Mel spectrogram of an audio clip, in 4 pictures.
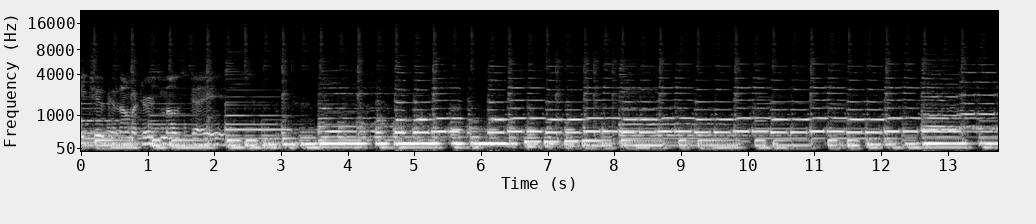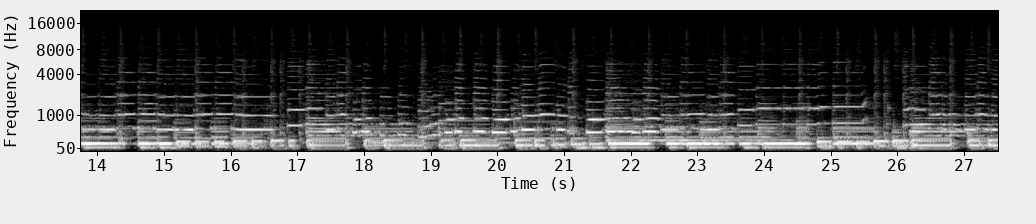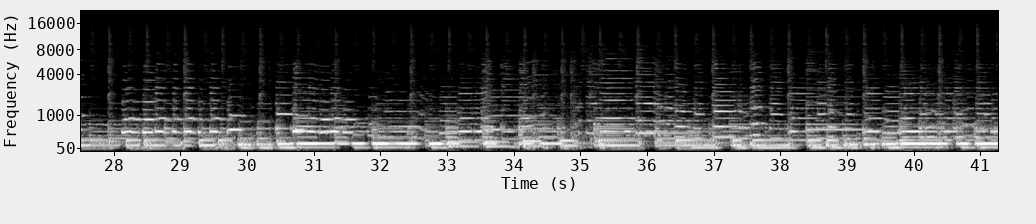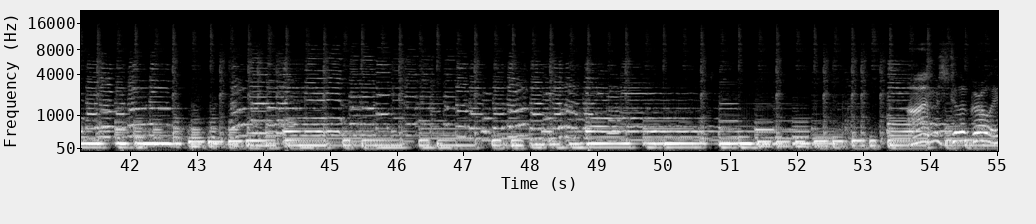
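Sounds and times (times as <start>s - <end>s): electric guitar playing: 0.0s - 55.0s.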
